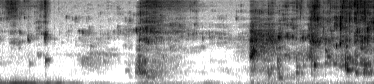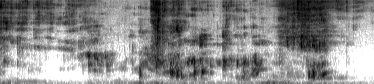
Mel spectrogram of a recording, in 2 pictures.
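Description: Water is poured onto the soil of a freshly repotted wild mulberry bonsai, giving intermittent wet splashes and gurgling soaks in several bursts, close and moderately quiet, with no talking.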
